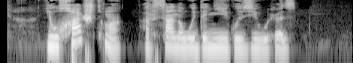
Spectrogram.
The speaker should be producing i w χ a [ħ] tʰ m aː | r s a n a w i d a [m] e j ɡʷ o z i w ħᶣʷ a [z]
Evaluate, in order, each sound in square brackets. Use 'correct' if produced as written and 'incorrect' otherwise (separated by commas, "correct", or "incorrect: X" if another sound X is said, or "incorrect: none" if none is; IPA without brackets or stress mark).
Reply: incorrect: ʂ, incorrect: n, correct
